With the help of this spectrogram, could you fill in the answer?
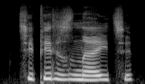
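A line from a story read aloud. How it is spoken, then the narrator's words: Giggling remark. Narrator (Russian): заметил, хихикнув, Варис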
